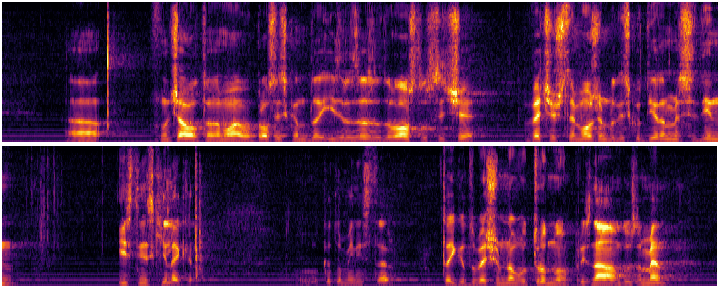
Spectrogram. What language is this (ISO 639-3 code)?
bul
